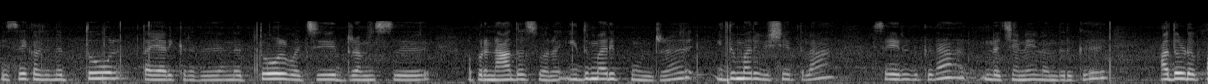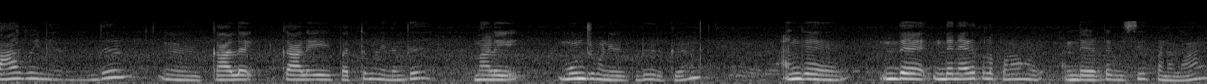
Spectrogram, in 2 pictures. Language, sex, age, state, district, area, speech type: Tamil, female, 18-30, Tamil Nadu, Kallakurichi, rural, spontaneous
